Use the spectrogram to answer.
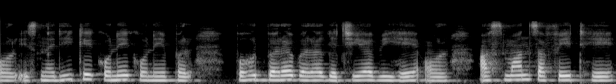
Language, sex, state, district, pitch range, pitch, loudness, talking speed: Hindi, male, Arunachal Pradesh, Lower Dibang Valley, 185-200 Hz, 195 Hz, -16 LUFS, 165 wpm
